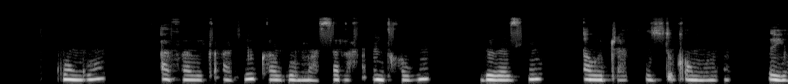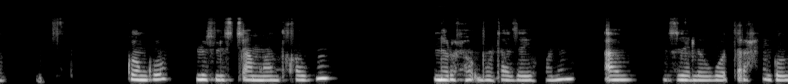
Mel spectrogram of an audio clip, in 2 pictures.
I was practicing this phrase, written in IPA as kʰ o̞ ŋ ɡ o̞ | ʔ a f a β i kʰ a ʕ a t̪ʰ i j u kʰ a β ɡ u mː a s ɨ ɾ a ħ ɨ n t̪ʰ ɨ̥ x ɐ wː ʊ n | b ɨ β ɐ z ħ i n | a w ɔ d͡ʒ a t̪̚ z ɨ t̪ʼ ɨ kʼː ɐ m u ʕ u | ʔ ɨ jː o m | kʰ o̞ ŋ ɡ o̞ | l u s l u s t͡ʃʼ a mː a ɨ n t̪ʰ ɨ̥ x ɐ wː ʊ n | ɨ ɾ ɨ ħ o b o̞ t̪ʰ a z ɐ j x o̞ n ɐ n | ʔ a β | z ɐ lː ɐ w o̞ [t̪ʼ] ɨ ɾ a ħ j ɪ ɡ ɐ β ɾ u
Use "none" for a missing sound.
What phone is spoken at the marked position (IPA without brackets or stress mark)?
t̪ʼ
